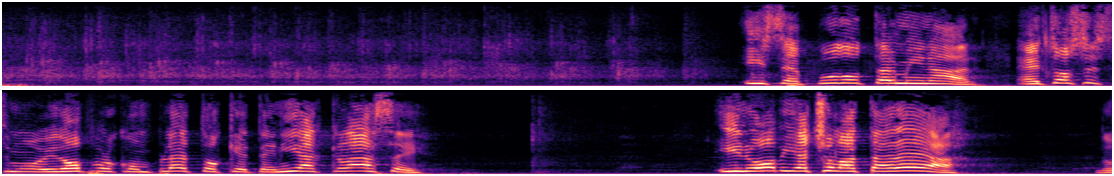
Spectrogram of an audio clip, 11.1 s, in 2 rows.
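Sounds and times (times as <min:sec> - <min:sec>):
audience applause: 0:00.0 - 0:03.6
speech: 0:03.7 - 0:07.8, 0:09.1 - 0:10.4.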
